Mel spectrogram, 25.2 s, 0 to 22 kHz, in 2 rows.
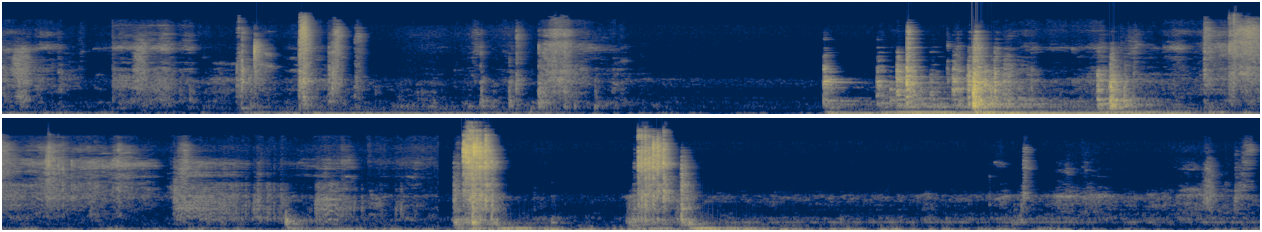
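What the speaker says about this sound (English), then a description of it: "All that's left to do is put the seat on." Racing seat being fitted onto a Sim Lab P1 cockpit with a Next Level Racing Motion V3: scattered clunks, knocks and scrapes from handling the seat, with a few louder sharp bangs and short quiet pauses between bursts.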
